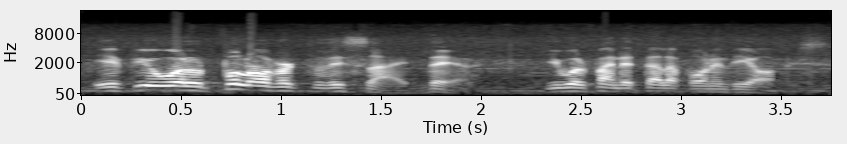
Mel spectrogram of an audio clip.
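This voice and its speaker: A man's voice: medium pitch, big pitch swings, fast talker, phone-quality sound, a little hiss or hum, close to an everyday voice. An actor playing a courteous male border inspector in an old radio drama. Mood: friendly. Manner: courteous, helpful.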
